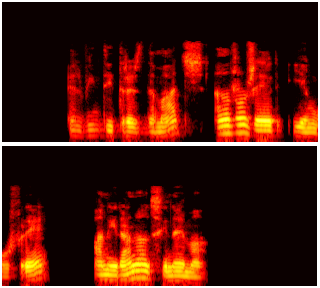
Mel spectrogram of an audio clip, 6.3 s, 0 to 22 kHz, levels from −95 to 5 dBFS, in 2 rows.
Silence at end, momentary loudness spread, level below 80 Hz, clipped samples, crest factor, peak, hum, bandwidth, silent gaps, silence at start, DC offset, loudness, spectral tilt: 1.15 s; 16 LU; -68 dBFS; under 0.1%; 18 dB; -8 dBFS; none; 7.8 kHz; 2.07-2.12 s, 2.82-2.86 s, 3.64-4.08 s; 0.7 s; under 0.1%; -25 LUFS; -5.5 dB/octave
